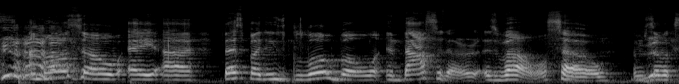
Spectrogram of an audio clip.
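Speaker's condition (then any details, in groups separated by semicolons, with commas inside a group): Down syndrome; speech therapy in childhood with games and speech-related exercises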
